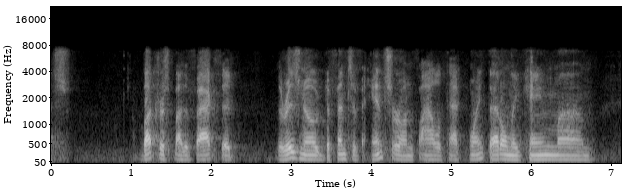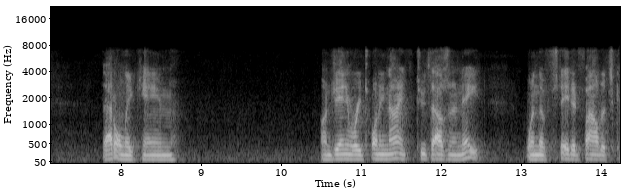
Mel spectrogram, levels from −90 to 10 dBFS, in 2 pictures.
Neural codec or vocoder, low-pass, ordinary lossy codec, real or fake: none; 7.2 kHz; Opus, 16 kbps; real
